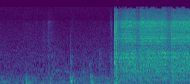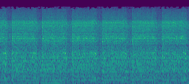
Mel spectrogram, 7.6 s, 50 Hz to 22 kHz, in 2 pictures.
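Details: BMW 325i E90 N52 engine that burns oil, compression retest on cylinder 1 cranked about ten times. Starter cranks steadily with even, regular dips and no lazy or uneven beats. Reading went even higher, strong and healthy.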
